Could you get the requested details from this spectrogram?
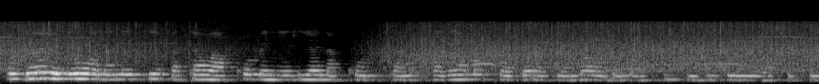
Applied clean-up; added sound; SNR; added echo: none; Applause; 16 dB; reverberation time 0.3 s.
